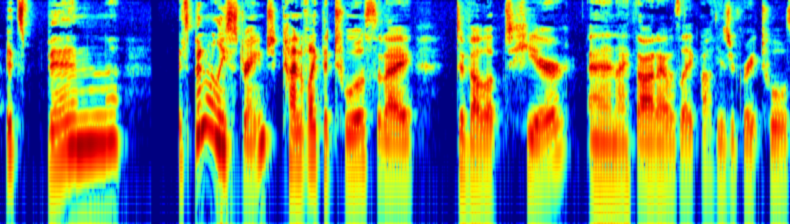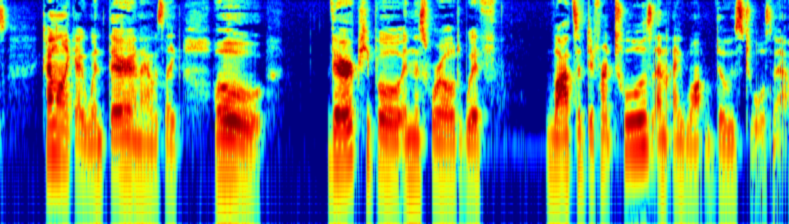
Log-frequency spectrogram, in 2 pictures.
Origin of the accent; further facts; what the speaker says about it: United States; moved away as an adult; also born or lived in Durham; I'm American and keep in mind that that is, that means I'm just from the U S.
